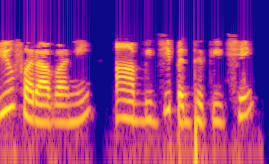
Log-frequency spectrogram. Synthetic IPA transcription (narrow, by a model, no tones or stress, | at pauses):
jufəɾaʋani | ãbid͡ʒipəd̪ʱːət̪it͡ʃʰe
